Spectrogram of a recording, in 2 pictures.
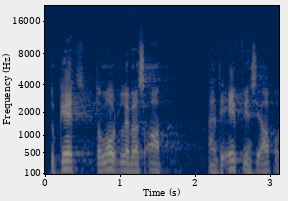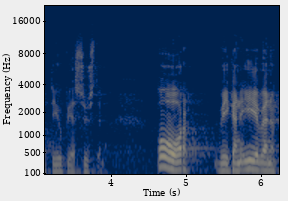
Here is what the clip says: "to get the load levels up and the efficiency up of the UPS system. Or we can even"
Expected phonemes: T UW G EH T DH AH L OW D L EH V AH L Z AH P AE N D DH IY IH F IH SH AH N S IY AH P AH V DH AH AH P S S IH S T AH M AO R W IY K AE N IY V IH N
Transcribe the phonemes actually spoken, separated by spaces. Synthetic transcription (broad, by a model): T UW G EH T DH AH L OW D L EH V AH L S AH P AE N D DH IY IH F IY AH N S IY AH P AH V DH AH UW P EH S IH S T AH M AO R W IY K AE N IY V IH N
